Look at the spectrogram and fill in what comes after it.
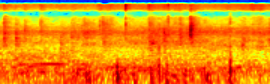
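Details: Low rumbling machine or vehicle noise with a few knocks and clatters, and no animal voice.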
